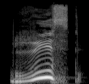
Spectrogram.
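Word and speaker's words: wrist: वन बॉय हैड अ रिस्ट डब्ल्यू आर आई एस टी रिस्ट ध्यान रखिएगा आर से पहले अगर डब्ल्यू आता है तो डब्ल्यू जो है ना साइलेंट रहता है रिस्ट वॉच डब्ल्यू ए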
